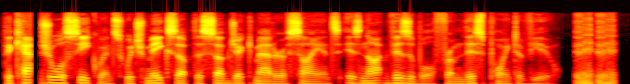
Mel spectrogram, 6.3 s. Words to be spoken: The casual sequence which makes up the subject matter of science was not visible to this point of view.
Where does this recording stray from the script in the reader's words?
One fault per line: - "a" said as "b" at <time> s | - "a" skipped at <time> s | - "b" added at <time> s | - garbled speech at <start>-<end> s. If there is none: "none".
- "was" said as "is" at 3.4 s
- "to" said as "from" at 4.3 s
